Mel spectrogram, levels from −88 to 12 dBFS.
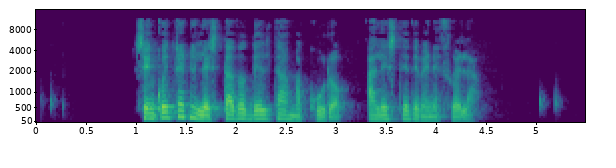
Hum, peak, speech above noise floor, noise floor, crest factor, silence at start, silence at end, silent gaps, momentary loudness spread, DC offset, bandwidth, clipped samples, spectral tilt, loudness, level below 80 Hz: none; 0 dBFS; 70 dB; -88 dBFS; 20 dB; 1 s; 1.1 s; none; 9 LU; under 0.1%; 11.5 kHz; under 0.1%; -5.5 dB/octave; -20 LUFS; -60 dBFS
